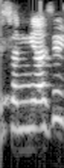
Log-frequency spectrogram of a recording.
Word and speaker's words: संन्यासी: बी वाला option है सन्यासी शब्द की शुद्ध वर्तनी ये होती है स बिंदी आधा न य आ का डंडा स और बड़ी की मात्रा यानी कि दोस्तों इसका उच्चारण ऐसा होता है संन्यासी लेकिन हम इसको ऐसे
